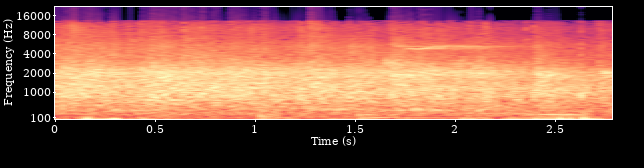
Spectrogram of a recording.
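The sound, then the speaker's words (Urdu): A church audience applauds loudly during a service, producing a dense, steady burst of clapping that stays strong from start to finish. “یسوع کی طرح زوردار تالیاں ہو جائیں۔”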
